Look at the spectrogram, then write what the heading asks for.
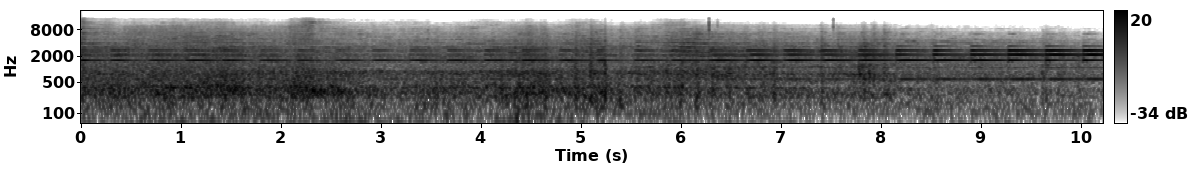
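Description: Freight train of double-stack container cars rolling past, its wheels rumbling and clattering on the rail, fading as the end of the train goes by. Under it a railroad grade-crossing bell rings. Its regular strikes, about two and a half a second, stand out clearly over the last few seconds.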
